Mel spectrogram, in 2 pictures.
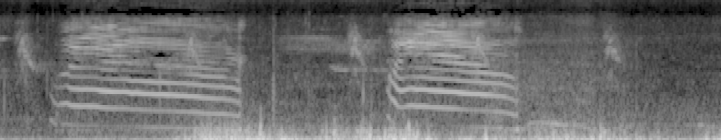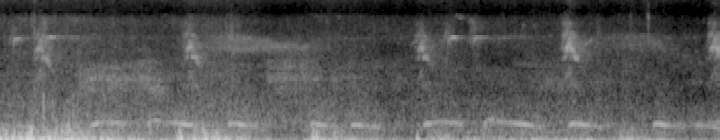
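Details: Gentle male outdoor cat, rolling about and relaxing beside its carer: two drawn-out, slightly wavering meows in the first few seconds, then low rumbling handling noise and soft ticks.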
